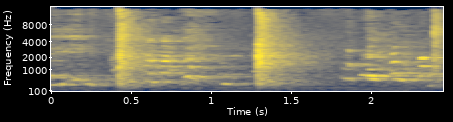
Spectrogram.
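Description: Two sharp hand slaps on a motorcycle helmet, about a second apart, over children's voices and chuckles.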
